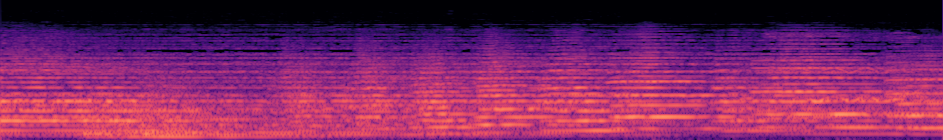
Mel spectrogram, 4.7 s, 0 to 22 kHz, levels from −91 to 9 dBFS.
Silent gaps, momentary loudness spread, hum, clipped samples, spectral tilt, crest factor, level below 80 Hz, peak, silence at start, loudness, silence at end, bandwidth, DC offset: none; 7 LU; none; under 0.1%; -5.5 dB/octave; 14 dB; -58 dBFS; -4 dBFS; 0 s; -18 LUFS; 0 s; 11 kHz; under 0.1%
